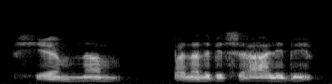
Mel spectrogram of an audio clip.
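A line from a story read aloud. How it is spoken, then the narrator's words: Muttered. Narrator (Russian): пробормотал Реймор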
